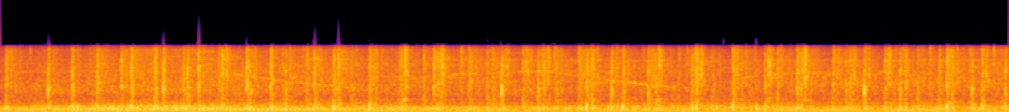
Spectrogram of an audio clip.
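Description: Lit passenger cars of a train being shoved in reverse roll slowly past, their wheels clicking many times over the rail joints. Under the clicks runs the steady low rumble of the diesel locomotives.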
